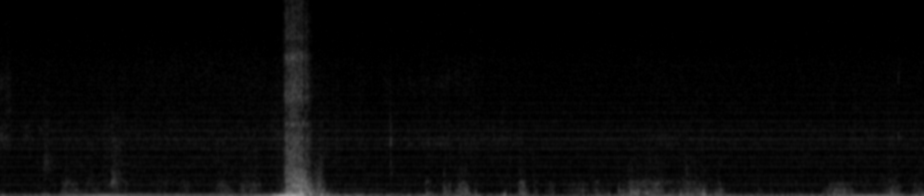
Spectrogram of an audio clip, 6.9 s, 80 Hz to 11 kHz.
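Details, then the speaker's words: Azza CUBE 360 (LCAZ-360P-CUBE) ARGB AIO radiator fan in a quiet room: a low, steady hum with faint harmonic resonance tones now and then; not a loud fan. "So there's a low hum right now. I thought I heard a harmonic resonance."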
